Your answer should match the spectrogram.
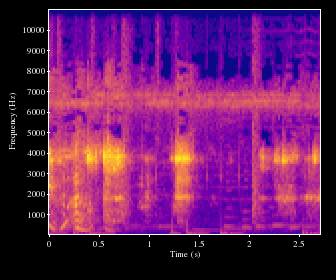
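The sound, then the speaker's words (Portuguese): Cicadas buzz with a shrill, steady whine, swelling into louder pulsing bursts every second or so, with a few dull low thumps in between. “Barulho é das cigarras.”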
